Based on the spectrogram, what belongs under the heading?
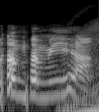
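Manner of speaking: loud, high laughing Italian exclamation; Italian accent. Pretend. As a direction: cry it like a jolly pizza chef. Burnt pizza car, Italian exclamation.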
